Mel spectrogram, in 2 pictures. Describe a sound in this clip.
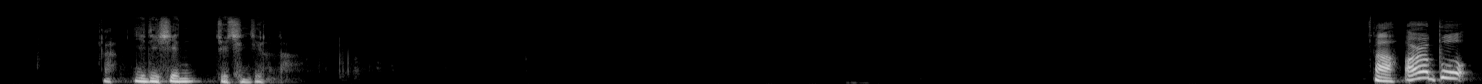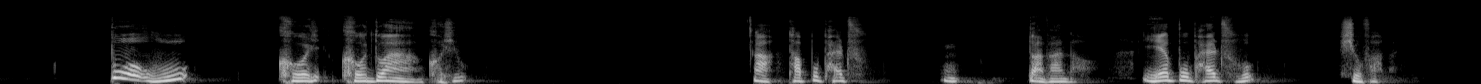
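An elderly man speaks calmly through a close microphone, in short phrases with long pauses.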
